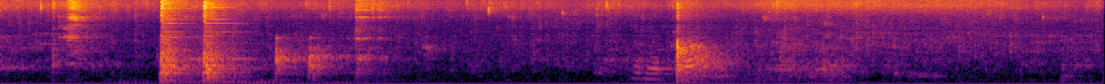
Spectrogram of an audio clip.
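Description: Ground onion-tomato paste sizzling as it goes into hot oil in a metal kadhai, while a spoon scrapes it out of a steel bowl and stirs, knocking against the pan. There are sharp knocks about a second in and again past the middle, and after that a steadier sizzle.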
